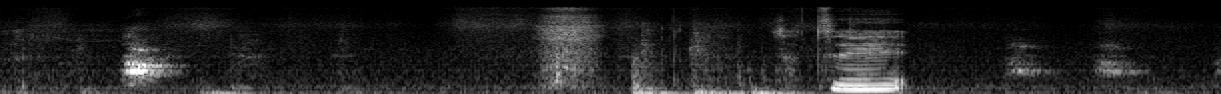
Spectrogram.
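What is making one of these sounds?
A young woman speaks softly in short bursts, close to the microphone.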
